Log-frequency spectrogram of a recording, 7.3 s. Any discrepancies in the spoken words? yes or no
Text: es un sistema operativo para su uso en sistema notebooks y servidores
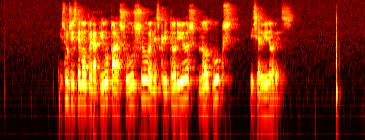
yes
